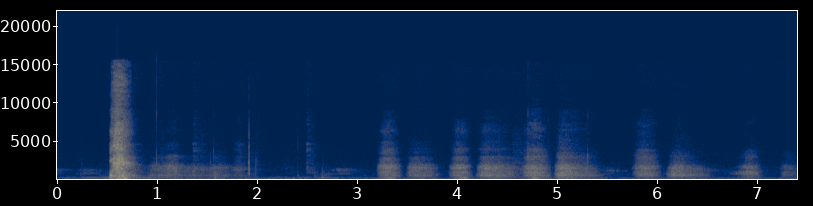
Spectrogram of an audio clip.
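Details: Adult suppressing sneezes: one sharp burst, then a series of short muffled bursts with hissy air through the nose and held breath.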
